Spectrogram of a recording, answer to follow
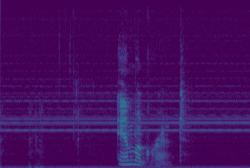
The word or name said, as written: immigrant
